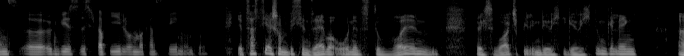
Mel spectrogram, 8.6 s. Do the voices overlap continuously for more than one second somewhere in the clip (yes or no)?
no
